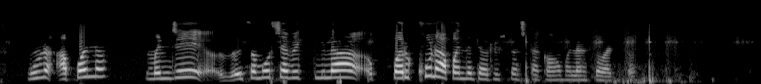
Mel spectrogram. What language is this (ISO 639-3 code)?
mar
